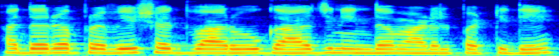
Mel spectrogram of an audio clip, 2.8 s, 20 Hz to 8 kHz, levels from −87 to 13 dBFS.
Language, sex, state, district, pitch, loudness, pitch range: Kannada, female, Karnataka, Bidar, 205 Hz, -14 LUFS, 200-215 Hz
